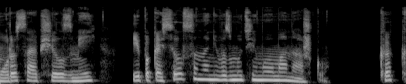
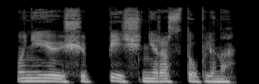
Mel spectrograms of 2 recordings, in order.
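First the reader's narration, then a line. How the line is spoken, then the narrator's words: Regretful grumble. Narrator (Russian): буркнул, горячо сожалея, что ночевал не в трактире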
